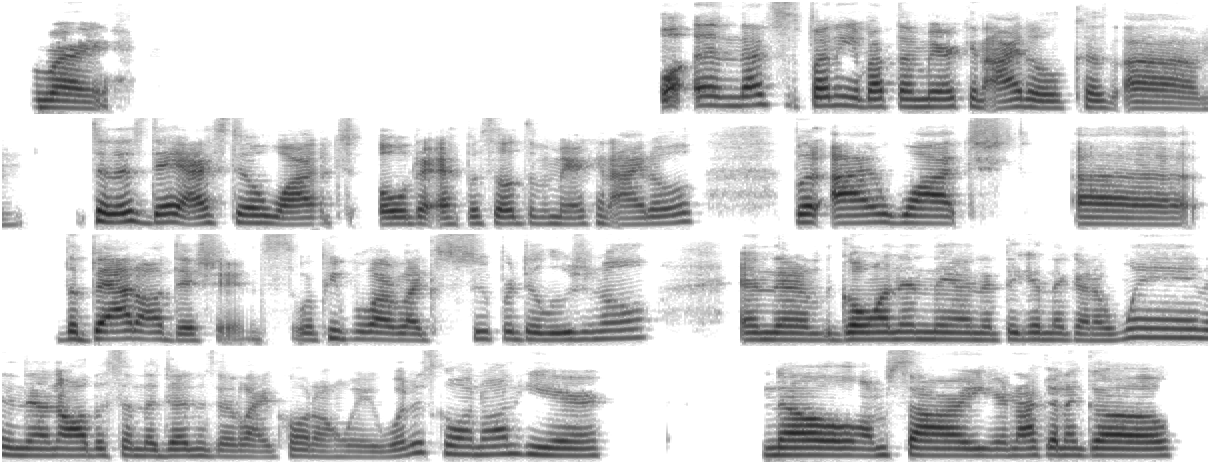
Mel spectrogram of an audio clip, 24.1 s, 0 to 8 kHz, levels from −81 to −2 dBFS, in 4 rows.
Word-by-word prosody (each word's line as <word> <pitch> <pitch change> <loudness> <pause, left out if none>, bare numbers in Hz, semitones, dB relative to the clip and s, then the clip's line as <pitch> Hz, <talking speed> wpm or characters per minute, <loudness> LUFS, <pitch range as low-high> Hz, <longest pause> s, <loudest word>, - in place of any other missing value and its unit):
Right. 185 -3 +1 2.7
Well, - - +5
and 240 -1 +1
that's 255 0 0
funny 235 +2 +2
about 210 -1 +2
the 210 - +2
American 205 +1 0
Idol 185 -3 +1
'cause, 180 -3 -4
um, 160 -2 -2 0.3
to 250 -4 +5
this 230 +1 +3
day 215 +2 +4
I 185 - +4
still 200 -1 0
watch 170 0 -1
older 175 +2 +2
episodes 185 +2 -2
of 180 - -9
American 180 +1 -6
Idol, 190 +8 -4 0.4
but 220 0 +4
I 200 +2 +5
watched, 200 - 0 0.2
uh, 170 -2 0 0.4
the 195 +2 +1
bad 205 +2 +5
auditions 185 0 -5
where 175 - -7
people 195 0 -5
are 180 -2 +2
like 170 -1 -3
super 200 0 -8
delusional 195 +5 -3 0.4
and 185 0 -1
then 180 -1 0
going 190 +2 +3
in 195 0 -1
there 190 -1 -1
and 180 - -3
they're 175 - -5
thinking 185 0 -3
they're 175 - -5
gonna 165 -2 -4
win, 235 +3 -2
and 195 -2 -2
then 185 0 0
all 180 0 +4
of 185 - -8
a - - -2
sudden 185 0 -6
the 175 - -2
judges 175 0 -3
are 160 -1 -6
like, 150 -1 -6
"Hold 170 -2 -4
on, 150 -1 -8
wait, 145 -1 -10
what 165 +7 -6
is 260 0 -5
going 220 -3 -1
on 220 +1 -1
here? 190 -3 -1 0.8
No, 195 -1 +5
I'm 185 +2 -1
sorry 185 -2 +3
you're 180 0 -5
not 185 +1 +2
gonna 190 -1 0
go." 185 0 +4
185 Hz, 175 wpm, -23 LUFS, 175-205 Hz, 2.7 s, Well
